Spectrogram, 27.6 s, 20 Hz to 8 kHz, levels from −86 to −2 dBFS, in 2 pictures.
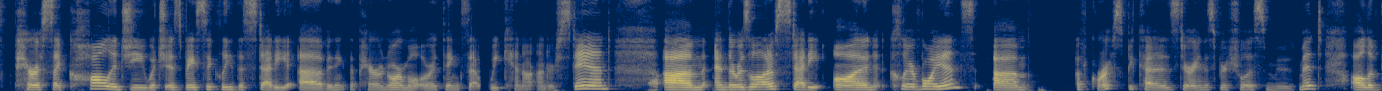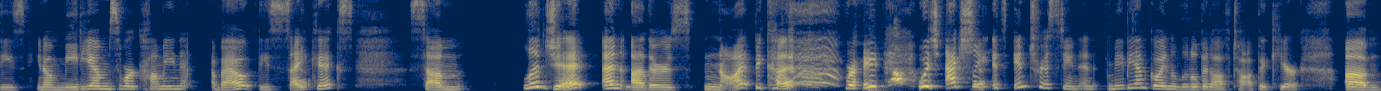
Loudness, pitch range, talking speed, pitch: -25 LUFS, 185-260 Hz, 150 wpm, 210 Hz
